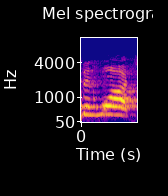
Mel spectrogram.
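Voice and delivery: high-pitched, acted exclamation of bafflement; baffled preacher at wits' end; exasperated bafflement. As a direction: demand the answer, voice leaping up.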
